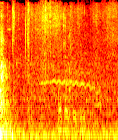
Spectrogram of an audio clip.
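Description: A horse whinnying: one faint, high, wavering call of about a second, starting a little before the middle. A short sharp noise comes right at the start.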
